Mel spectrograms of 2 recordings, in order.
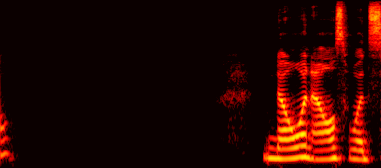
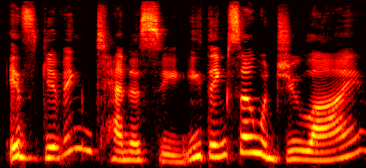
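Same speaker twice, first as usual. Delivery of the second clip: ordinary talk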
